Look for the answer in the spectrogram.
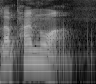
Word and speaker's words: La Palme Noire: Ähm, Hotel, wie wird es genau jetzt ausgesprochen? La Palme Noire. Richtig. Geil, richtig. Das hast du ganz toll ausgesprochen.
